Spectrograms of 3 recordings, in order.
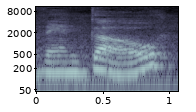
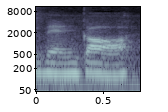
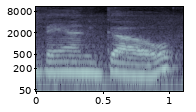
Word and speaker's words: van Gogh: by the name of van gogh actually it's pronounced van gaal he's from the netherlands so that's how they pronounce it over there but americans know him as van gogh and he's you know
